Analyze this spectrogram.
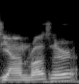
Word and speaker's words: Jan Roessner: your name one more time i will not pronounce it my name is jan rosner i'm the co-founder and ceo of one earth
